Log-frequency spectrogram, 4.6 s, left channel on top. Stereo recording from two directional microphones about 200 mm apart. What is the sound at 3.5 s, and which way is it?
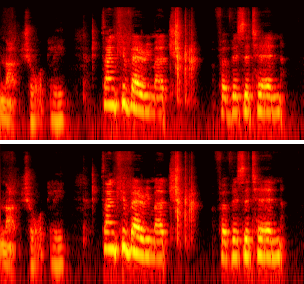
Speech, 45° right (ahead or behind).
